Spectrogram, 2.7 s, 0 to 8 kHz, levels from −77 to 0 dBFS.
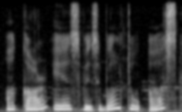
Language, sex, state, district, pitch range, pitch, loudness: English, female, Assam, Kamrup Metropolitan, 210-245 Hz, 230 Hz, -14 LUFS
